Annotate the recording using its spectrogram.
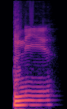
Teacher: The shape of third tone is V shape.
